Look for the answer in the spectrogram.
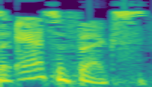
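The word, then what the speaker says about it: Aciphex: Once again, it's pronounced Acephex, and it treats heartburn, apparently.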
